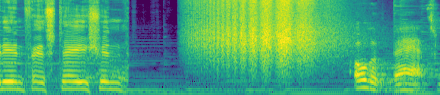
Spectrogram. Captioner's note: bat Growls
